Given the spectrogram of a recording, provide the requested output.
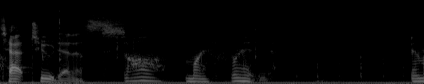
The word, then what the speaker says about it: tatau: It's pronounced tattoo, Dennis.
